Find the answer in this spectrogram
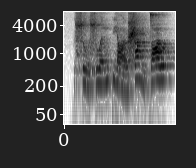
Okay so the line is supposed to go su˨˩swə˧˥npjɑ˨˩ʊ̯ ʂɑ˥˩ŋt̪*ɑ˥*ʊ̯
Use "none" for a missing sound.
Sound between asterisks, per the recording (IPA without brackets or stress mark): ɑ˥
